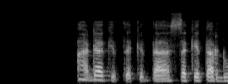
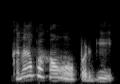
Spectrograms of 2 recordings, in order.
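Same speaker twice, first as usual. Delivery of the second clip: high-pitched puzzled question; mock-startled husband asking why; surprised retold question; 12 semitones higher than usual. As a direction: imitate his startled question, pitched well up.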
